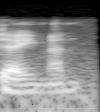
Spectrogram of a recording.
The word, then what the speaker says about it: daemon: Normally in the middle of the word, like medieval, this gets an E, demon, but often to differentiate it, it's pronounced daemon, more like aesthetics.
